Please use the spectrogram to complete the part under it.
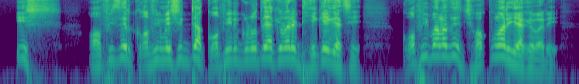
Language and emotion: Bengali, disgusted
